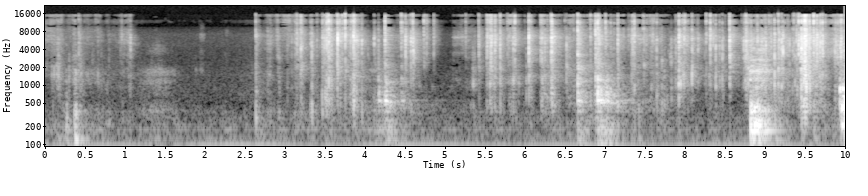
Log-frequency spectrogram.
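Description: Foil booster-pack wrapper being torn open and crinkled by hand, in irregular rustling bursts that begin about three seconds in.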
